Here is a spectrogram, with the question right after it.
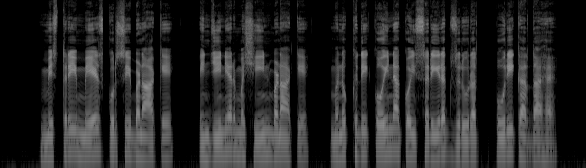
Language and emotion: Punjabi, neutral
